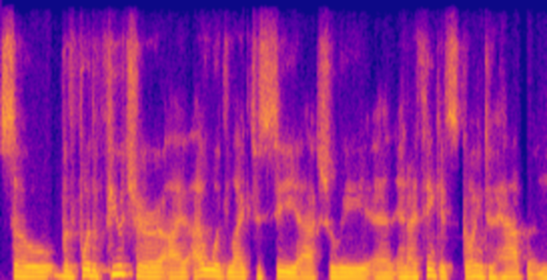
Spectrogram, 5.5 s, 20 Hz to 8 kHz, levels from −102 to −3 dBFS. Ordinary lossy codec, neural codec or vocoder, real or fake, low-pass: Opus, 16 kbps; none; real; 7.2 kHz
